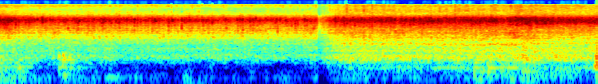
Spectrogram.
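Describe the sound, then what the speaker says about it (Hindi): Onions frying in oil with ginger-garlic paste in a pan for aloo anda curry, a steady, loud broadband sizzle with no talk, continuous throughout with a brief dip midway. "ये थोड़ा सा ब्राउन होगा तो हम इसमें प्याज शामिल करेंगे।"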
